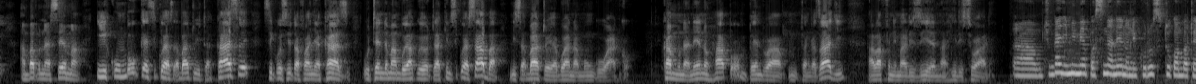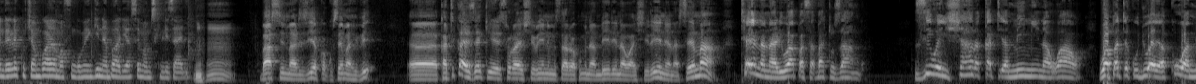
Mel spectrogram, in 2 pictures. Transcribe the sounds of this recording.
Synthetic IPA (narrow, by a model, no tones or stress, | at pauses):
ambapɔnasɛma | ikumbukɛsi̥kujasaɓatɔitakazɛsikusitafaɲakaziutɛndɛmambɔjakɔjɔtɛlakinisi̥kujasaɓanisaɓatɔjaɓwanamuŋɡuwa̰kɔ | kamunanɛnɔɦapɔ̰m̩pɛndwam̩taŋɡazaʄi | halafunimaliziɛnaɦiliswali | am̩t͡ʃuŋɡaʄimimihapɔsinanɛnɔnikuɾusu̥tukwambatuɛndɛlɛːkut͡ʃambuahajɔmafuŋɡɔmɛŋɡinɛambajalijasɛmam̩si̥kilizaʄi | ɓasinimaliziɛkwakusɛmahivi | katikaɛzɛkijɛsuɾaiʃiɾinim̩staɾiwakuminambilinawaiʃiɾinianasɛma | tʰɛnanaliwapasaɓatɔzaŋɡu | ziwɛiʃaɾakatijamiminawaɔ | wapatɛkuʄuajakuwam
